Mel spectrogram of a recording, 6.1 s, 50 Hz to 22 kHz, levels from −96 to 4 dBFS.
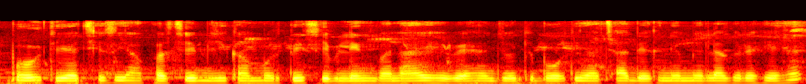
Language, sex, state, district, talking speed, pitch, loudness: Hindi, male, Bihar, Bhagalpur, 230 wpm, 115 Hz, -18 LUFS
